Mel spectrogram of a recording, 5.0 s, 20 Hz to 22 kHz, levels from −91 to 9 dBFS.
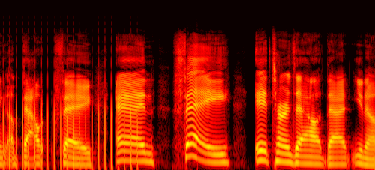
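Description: From 0.05 s to 1.85 s a train of clicks runs through the speech, about twenty sharp ticks at a steady 11.7 per second, peaking well above the speech level. The pulses are alike in shape and keep their even pace through pauses too, which sets them apart from random crackle or isolated dropouts. A repeating pulse like this is likely interference from nearby equipment or a faulty connection or power supply injecting the same spike again and again.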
